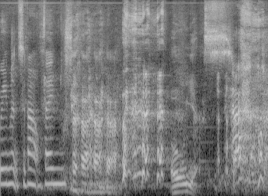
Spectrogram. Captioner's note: laughing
